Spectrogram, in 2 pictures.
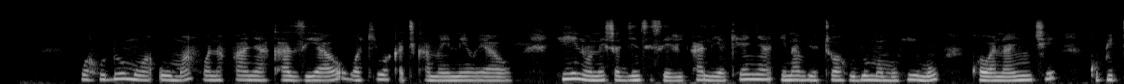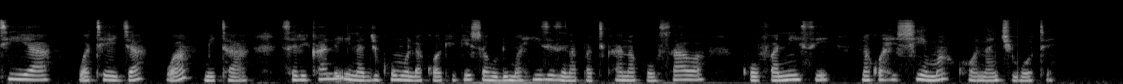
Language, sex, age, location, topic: Swahili, female, 18-24, Kisumu, government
